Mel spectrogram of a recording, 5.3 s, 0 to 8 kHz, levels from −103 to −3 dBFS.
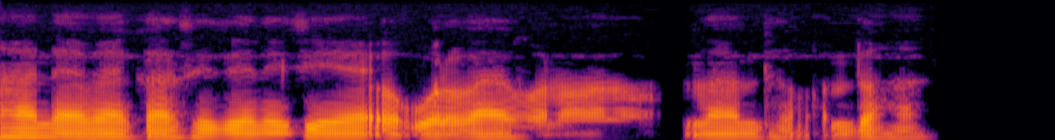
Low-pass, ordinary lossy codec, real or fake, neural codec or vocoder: none; none; real; none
